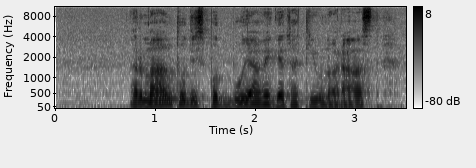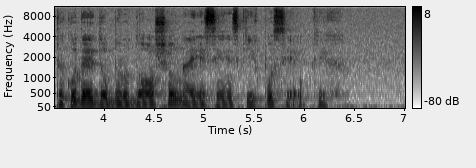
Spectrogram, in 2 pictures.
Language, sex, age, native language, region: Slovenian, male, 50-59, Slovenian, Abroad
